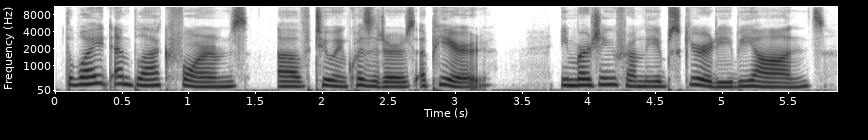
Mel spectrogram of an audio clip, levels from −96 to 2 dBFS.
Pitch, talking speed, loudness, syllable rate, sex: 215 Hz, 145 wpm, -16 LUFS, 5.1 syllables/s, female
